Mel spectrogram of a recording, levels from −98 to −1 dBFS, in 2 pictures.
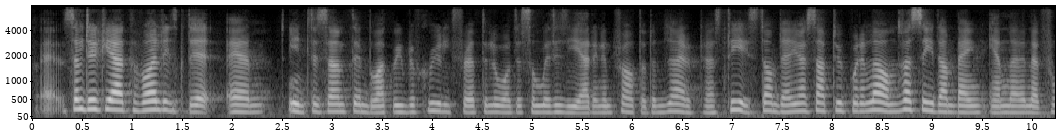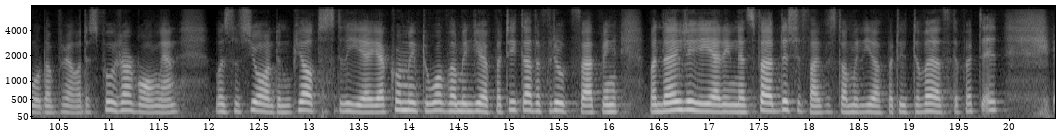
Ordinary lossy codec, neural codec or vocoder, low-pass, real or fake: none; codec, 16 kHz, 0.5 kbps, FunCodec, trained on LibriTTS, 25 frames a second; 7.2 kHz; fake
